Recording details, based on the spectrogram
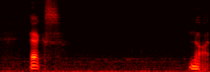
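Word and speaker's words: x₀: Okay, so this is pronounced x naught. You could say sub-zero or naught. It just means the value of x at zero, which would be right here.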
